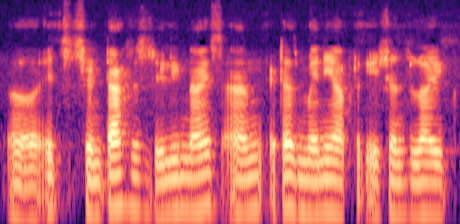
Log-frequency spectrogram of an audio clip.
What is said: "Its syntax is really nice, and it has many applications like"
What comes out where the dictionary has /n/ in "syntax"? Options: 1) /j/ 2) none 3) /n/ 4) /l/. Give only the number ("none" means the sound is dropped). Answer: 3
